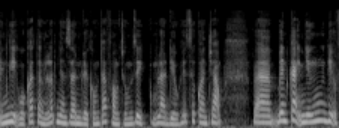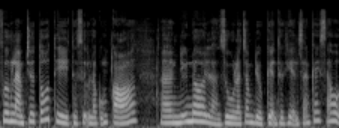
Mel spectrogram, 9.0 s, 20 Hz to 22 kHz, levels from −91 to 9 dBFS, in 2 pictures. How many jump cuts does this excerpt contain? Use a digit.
0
